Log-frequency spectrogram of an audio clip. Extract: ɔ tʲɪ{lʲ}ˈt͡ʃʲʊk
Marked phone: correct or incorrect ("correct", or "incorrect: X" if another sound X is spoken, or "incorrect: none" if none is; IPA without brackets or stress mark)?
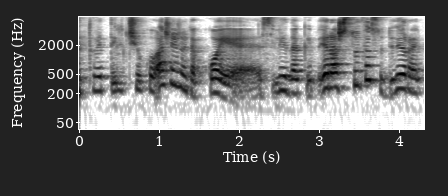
correct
